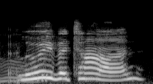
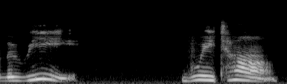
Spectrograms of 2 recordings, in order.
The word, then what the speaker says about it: Louis Vuitton: Jean Paul gotier not Jean Paul gotier okay Louis Vuitton I see I watch too much TV I hear the celebrities pronounce these things um the correct pronunciation is Louie oh Louie Von Von okay and L not Louis Vuitton okay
